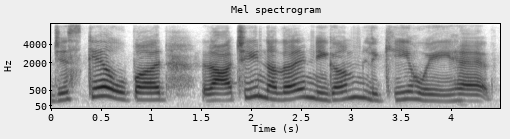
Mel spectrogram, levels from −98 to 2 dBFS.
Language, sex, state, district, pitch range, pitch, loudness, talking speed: Hindi, female, Jharkhand, Ranchi, 190-225 Hz, 205 Hz, -17 LUFS, 105 wpm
